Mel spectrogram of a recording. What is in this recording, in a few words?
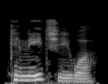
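"konnichiwa", Japanese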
